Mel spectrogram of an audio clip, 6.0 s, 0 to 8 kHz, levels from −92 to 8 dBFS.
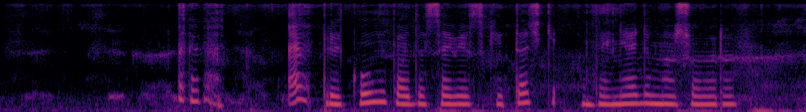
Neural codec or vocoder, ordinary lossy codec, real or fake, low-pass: codec, 16 kHz, 4 kbps, FunCodec, trained on LibriTTS, 50 frames a second; none; fake; 7.2 kHz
